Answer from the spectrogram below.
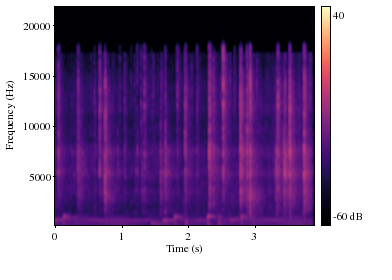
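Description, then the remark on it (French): A wood fire crackles with irregular sharp pops and snaps over a steady low hum, with no voices. “et puis après on entend le feu qui crépite.”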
